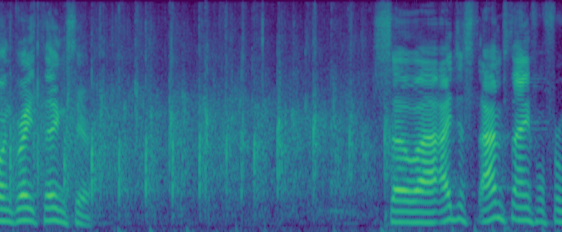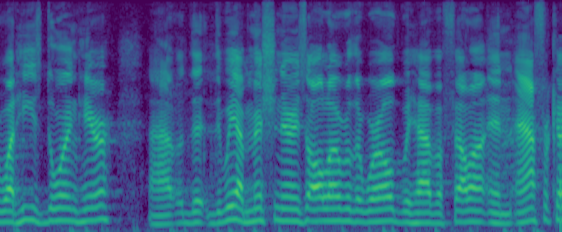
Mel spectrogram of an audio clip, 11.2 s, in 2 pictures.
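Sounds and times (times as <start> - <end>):
speech: 0.0 - 1.1, 3.9 - 11.2
audience applause: 0.0 - 4.4.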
